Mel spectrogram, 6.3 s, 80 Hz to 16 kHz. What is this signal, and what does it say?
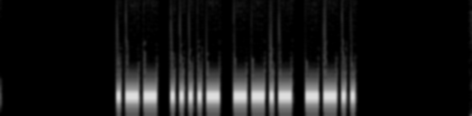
Morse code, heard as a keyed tone, about 24 wpm, 700 Hz. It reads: W4QZ
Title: Speed Racing - USA Call Signs 20wpm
